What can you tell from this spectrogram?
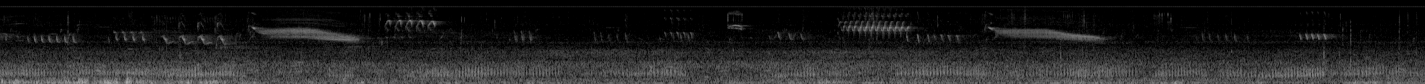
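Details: Hundreds of frogs mating by a riverside walk near Cow Tower in Norwich on 7 April 2013, a spring day: low, soft croaks overlap in a steady chorus, with bright bird chirps above and constant background hiss.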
